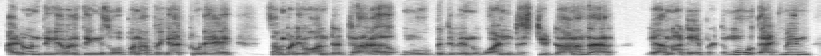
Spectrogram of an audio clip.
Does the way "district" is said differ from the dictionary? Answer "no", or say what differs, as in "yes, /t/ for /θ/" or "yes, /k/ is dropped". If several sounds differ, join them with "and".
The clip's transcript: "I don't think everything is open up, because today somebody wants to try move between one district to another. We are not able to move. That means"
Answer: yes, /ɹ/ is dropped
